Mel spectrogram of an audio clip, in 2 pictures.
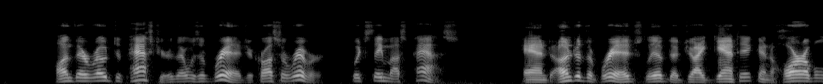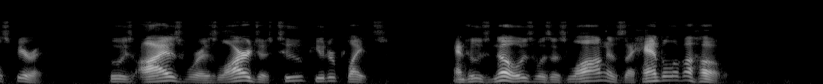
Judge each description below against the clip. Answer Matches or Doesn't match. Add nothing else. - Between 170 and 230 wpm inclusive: Matches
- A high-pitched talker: Doesn't match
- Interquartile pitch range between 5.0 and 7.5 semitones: Matches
